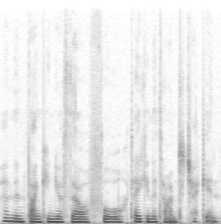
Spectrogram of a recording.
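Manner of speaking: calm, even voice with long pauses; guided meditation. Acted. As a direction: guide them gently inward, leaving space after each phrase. Leads a bedtime meditation.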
